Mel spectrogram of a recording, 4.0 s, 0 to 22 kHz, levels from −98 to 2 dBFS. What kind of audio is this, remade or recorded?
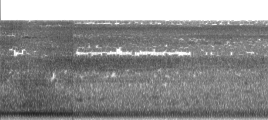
recorded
